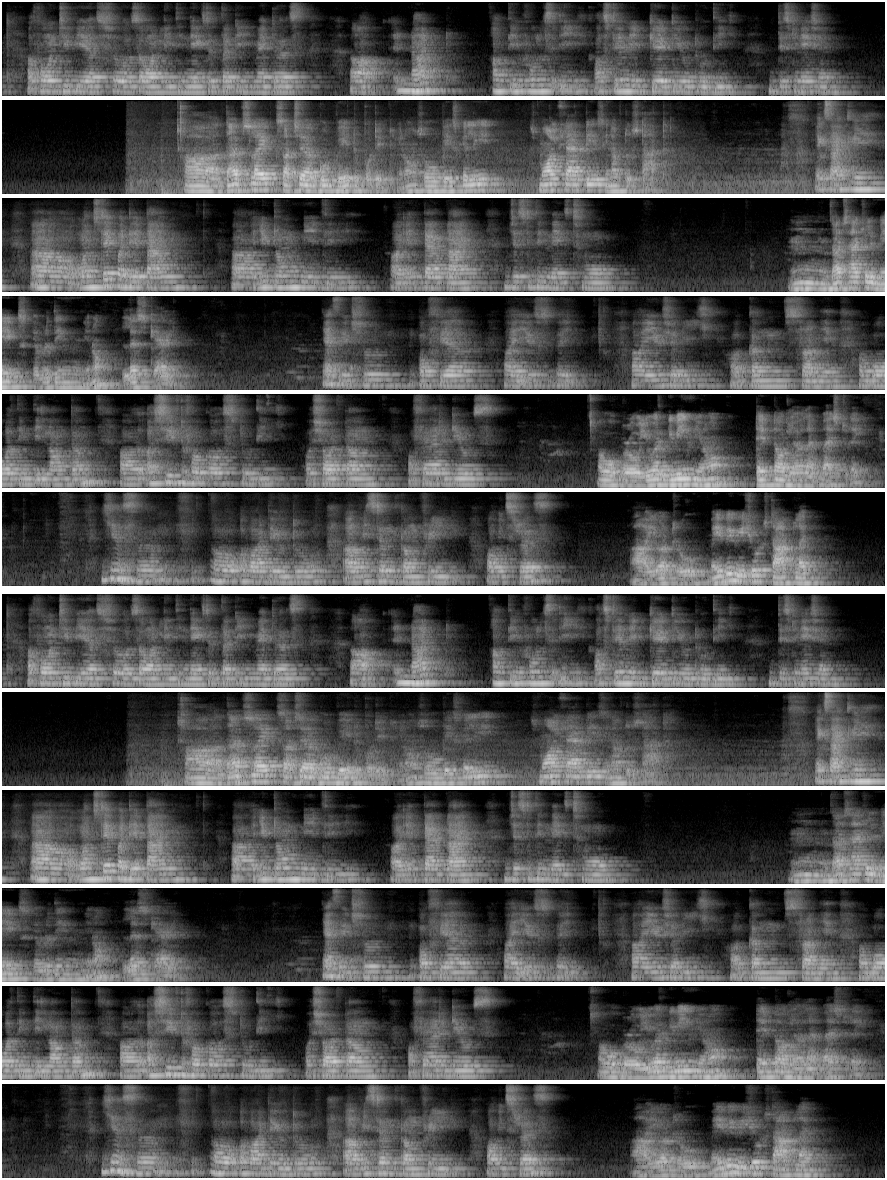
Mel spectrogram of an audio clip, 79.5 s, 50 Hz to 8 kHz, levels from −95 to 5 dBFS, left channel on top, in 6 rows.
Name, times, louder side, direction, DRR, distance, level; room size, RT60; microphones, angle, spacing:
voice 1, 0.0-4.5 5.2-5.6 5.8-6.5 7.3-10.9 11.5-12.5 25.0-29.3 29.9-31.8 32.3-35.6 44.5-46.8 47.3-48.3 49.0-57.2 57.5-58.6 59.1-60.3 67.5-74.4, right 1 dB, 5° right, 0.3 m, -29 dB
voice 2, 15.1-25.3 38.3-42.4 61.9-63.9 64.3-65.9 75.6-78.3, left 3 dB, 85° left, 0.4 m, -25 dB
2.2 x 2.0 x 3.5 m
head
